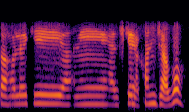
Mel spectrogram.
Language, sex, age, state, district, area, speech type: Bengali, female, 45-60, West Bengal, Purba Medinipur, rural, conversation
